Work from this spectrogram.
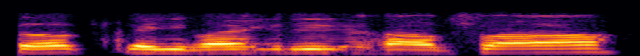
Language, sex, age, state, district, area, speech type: Punjabi, male, 30-45, Punjab, Ludhiana, rural, conversation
